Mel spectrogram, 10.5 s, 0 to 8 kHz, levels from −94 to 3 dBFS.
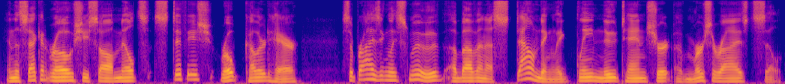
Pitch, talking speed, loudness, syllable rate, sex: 120 Hz, 125 wpm, -18 LUFS, 4.1 syllables/s, male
